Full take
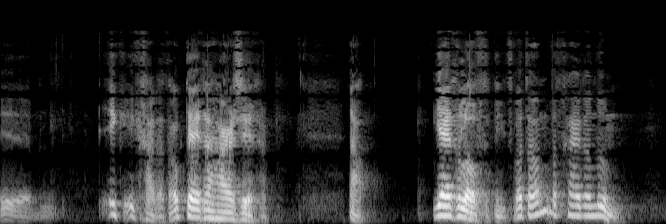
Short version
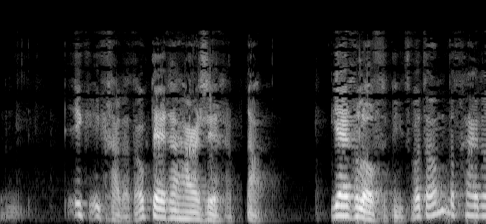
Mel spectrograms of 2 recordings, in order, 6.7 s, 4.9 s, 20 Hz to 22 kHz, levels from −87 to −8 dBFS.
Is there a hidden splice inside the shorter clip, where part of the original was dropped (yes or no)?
yes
